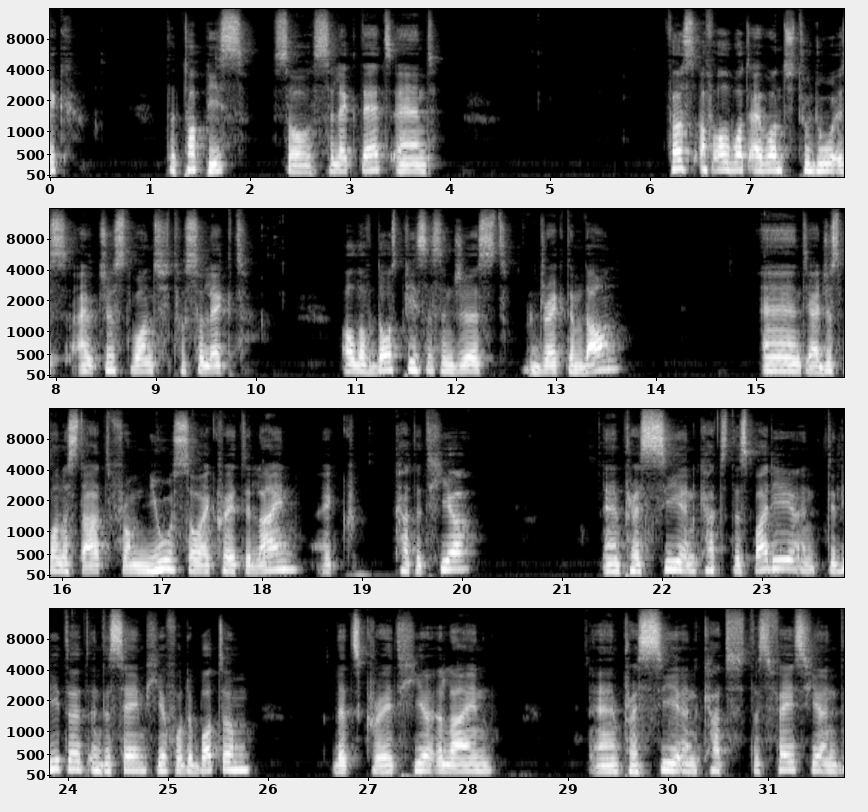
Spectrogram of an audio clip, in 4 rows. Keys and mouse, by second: 2.7 right click, 6.2 2, 7.2 right click, 10.2 right click, 12.4 right click, 14.6 right click, 17.0 a, 19.5 right click, 21.3 c, 23.5-24.6 typing, 27.8 right click, 29.3-30.1 typing, 31.5 x.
